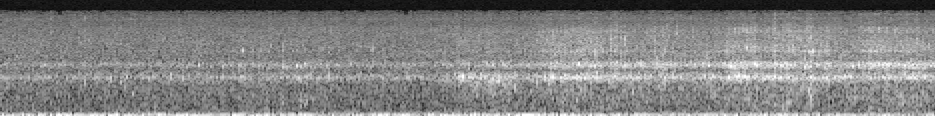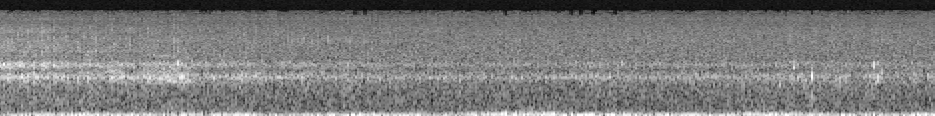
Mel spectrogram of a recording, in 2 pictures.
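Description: River rapids rushing around a kayak, heard as a steady wash of water noise over a constant low rumble. The rush grows louder and brighter from about a quarter of the way in until just past halfway, then settles back.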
